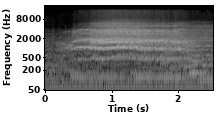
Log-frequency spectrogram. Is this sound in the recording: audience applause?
no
